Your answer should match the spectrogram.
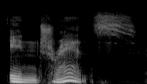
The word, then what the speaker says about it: entrance: put into a trance now this one is pronounced differently and I miss that because it is pronounced intrance ooh are you being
